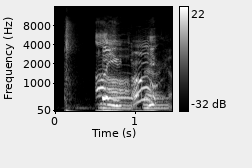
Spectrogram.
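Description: A single sharp, fleshy slap of a hand against a belly lands close up, followed right away by a loud voiced vocal reaction that carries through the rest of the moment.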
